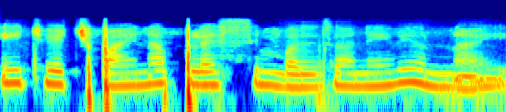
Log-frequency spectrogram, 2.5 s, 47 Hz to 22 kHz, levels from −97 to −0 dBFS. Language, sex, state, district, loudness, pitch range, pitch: Telugu, female, Andhra Pradesh, Srikakulam, -26 LUFS, 205-230 Hz, 215 Hz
